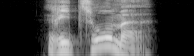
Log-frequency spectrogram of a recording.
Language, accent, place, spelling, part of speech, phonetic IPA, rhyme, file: German, Germany, Berlin, Rhizome, noun, [ʁiˈt͡soːmə], -oːmə, De-Rhizome.ogg
- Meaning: nominative/accusative/genitive plural of Rhizom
